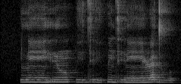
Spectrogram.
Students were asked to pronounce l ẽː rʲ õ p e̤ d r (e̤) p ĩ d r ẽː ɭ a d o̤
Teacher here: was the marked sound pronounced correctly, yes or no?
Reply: yes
